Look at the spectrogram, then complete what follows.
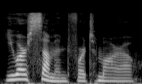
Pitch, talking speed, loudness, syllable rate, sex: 175 Hz, 255 wpm, -19 LUFS, 7.6 syllables/s, female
